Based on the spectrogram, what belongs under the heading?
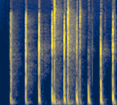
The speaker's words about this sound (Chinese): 好啦，这就是我今天的分享， 好，全体起立鼓掌。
